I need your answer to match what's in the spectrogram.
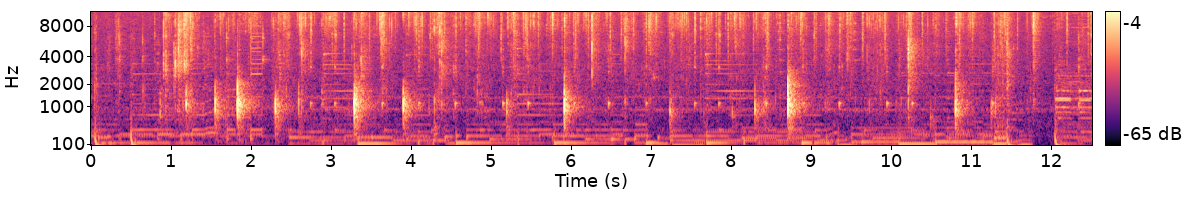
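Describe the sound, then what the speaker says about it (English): Shrimp paste mixed with chopped garlic, egg white and cornstarch is stirred in a bowl, giving repeated scraping, clinking strokes of a utensil against the dish at a steady pace, close and clear under faint background music. "Mix the shrimp paste thoroughly."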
